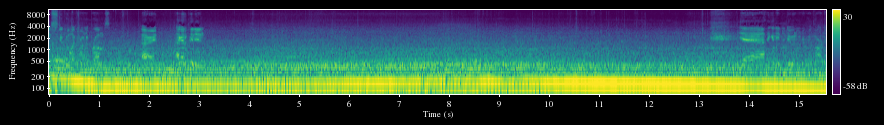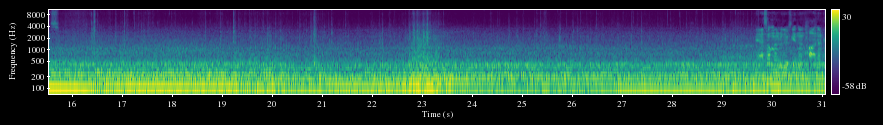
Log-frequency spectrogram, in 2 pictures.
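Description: In-cabin sound of a turbocharged 2002 Hyundai Tiburon's 2.0 L four-cylinder engine under hard track driving. The engine note drops at the start, climbs slowly to its loudest about ten seconds in, falls away again by about sixteen seconds and runs lower after that. There is a sharp knock a little past twenty seconds.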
